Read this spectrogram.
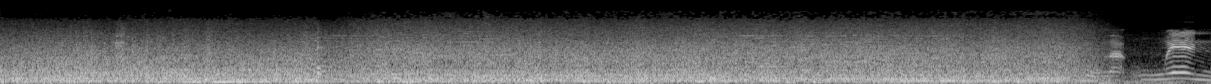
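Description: A monorail train rumbles past loudly overhead.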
